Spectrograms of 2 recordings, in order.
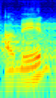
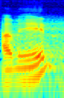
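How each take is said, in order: The two takes are said the same way.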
